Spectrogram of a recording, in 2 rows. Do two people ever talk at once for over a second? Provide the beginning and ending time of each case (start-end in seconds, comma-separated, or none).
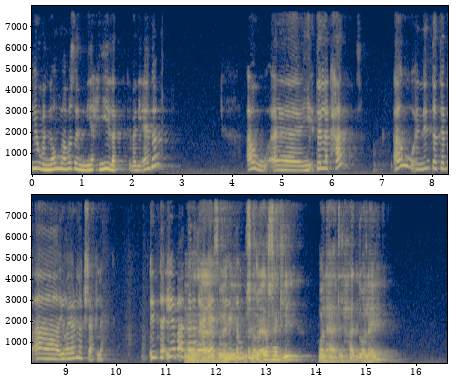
11.3-13.3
